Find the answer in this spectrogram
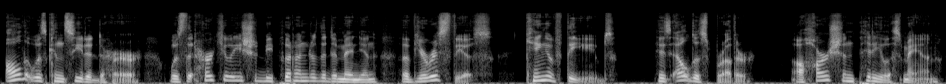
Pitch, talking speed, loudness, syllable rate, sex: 145 Hz, 180 wpm, -19 LUFS, 5.5 syllables/s, male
